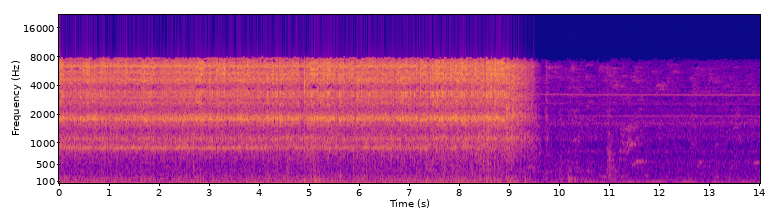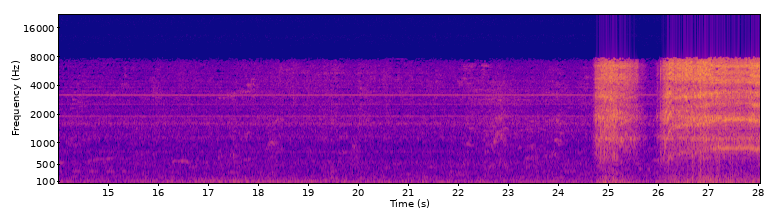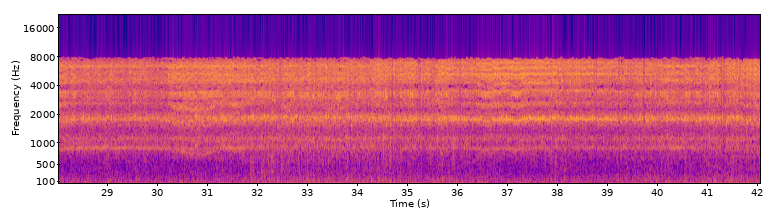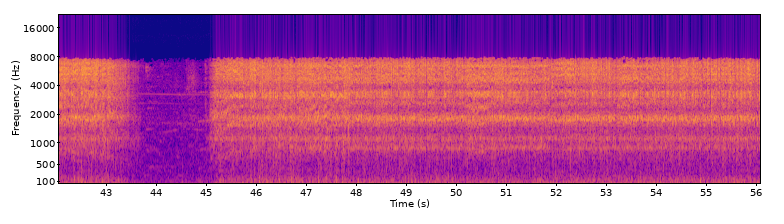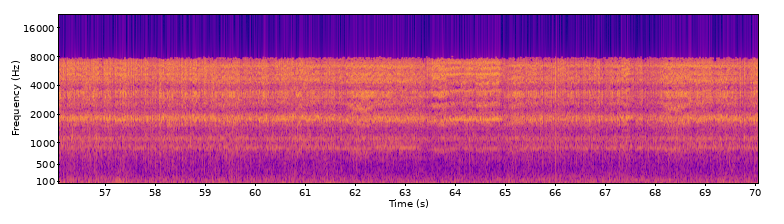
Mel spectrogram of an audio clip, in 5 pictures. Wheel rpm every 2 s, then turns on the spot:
240, 230, 230, 230, 140, 0, 0, 0, 0, 0, 0, 0, 40, 180, 230, 220, 230, 230, 220, 230, 230, 170, 60, 220, 230, 230, 230, 230, 240, 230, 230, 230, 230, 230, 230.
none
